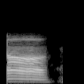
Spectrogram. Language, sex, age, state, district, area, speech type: Tamil, male, 18-30, Tamil Nadu, Kallakurichi, urban, conversation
